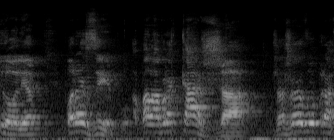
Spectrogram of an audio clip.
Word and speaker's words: cajá: A palavra cajá, olha, é um dissílabo, é um termo que tem 2 sílabas. Perceba, a sílaba tônica é a sílaba, é a última, né?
